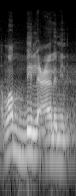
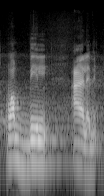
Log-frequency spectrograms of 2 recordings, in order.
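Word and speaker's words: رب العالمين: ആളുകളിലും കണ്ടുവരാറുണ്ട് ശ്രദ്ധിക്കുക അതുപോലെതന്നെ റബ്ബിൽ ആലമീൻ റബ്ബി അല്ല റ റ റഇനെ കനപ്പിക്കുകയാണ് വേണ്ടത് റബ്ബിൽ ആലമീൻ അതുപോലെതന്നെ മറ്റൊരു കാര്യം വളരെ ഗൗരവത്തിൽ ശ്രദ്ധിക്കേണ്ട ഒരു കാര്യമാണ് ഇവിടെ ഇൻഷാ അള്ളാ റബ്ബിൽ ആലമീൻ എന്നതിലെ ലാമും ഐനും പല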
